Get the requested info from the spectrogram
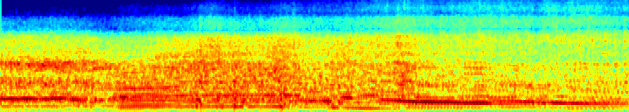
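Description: Car engine revving up and easing off as it is driven hard through an autocross course, its pitch rising and falling twice.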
